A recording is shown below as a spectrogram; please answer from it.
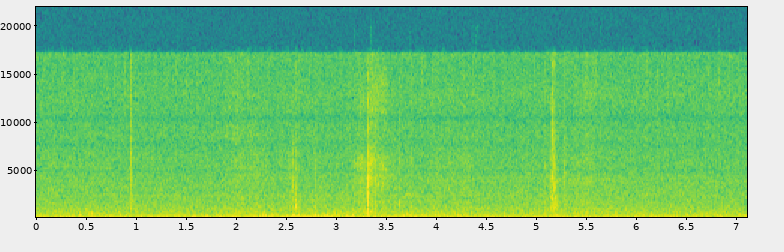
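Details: Sony Bravia KD55X8509C TV giving sharp single intermittent clicks every second or two at irregular spacing in a quiet room; cause undetermined.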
